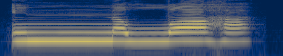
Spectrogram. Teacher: لفظ الجلالہ مطلب کلمت اللہ کے لام کا حکم ہے تفخیم، تو ہم حرف اللام کو موٹی آواز میں پڑھیں گے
